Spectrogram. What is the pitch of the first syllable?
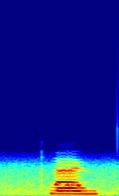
high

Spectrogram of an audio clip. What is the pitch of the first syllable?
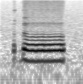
high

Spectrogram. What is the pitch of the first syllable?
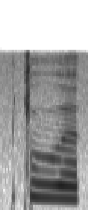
low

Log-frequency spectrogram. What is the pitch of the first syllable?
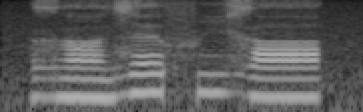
low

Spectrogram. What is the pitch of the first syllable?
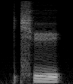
low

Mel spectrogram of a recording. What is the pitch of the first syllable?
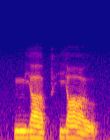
falling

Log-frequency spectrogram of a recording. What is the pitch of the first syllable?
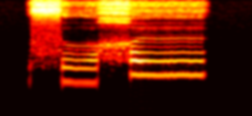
low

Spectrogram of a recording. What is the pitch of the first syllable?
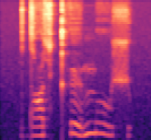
low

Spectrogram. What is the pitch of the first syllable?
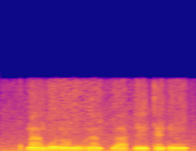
falling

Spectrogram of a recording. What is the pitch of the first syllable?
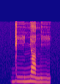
low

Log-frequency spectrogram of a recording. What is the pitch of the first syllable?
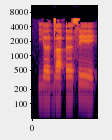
low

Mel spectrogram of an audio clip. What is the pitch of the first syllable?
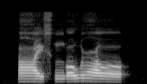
falling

